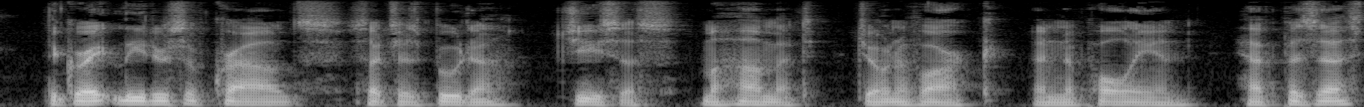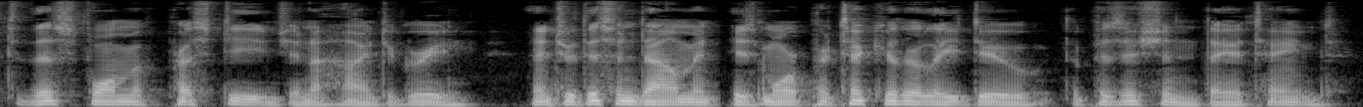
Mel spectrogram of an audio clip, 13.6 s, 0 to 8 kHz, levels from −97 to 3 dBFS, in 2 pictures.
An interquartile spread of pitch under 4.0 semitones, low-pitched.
Yes: average, 2.7 semitones; very low, 75 Hz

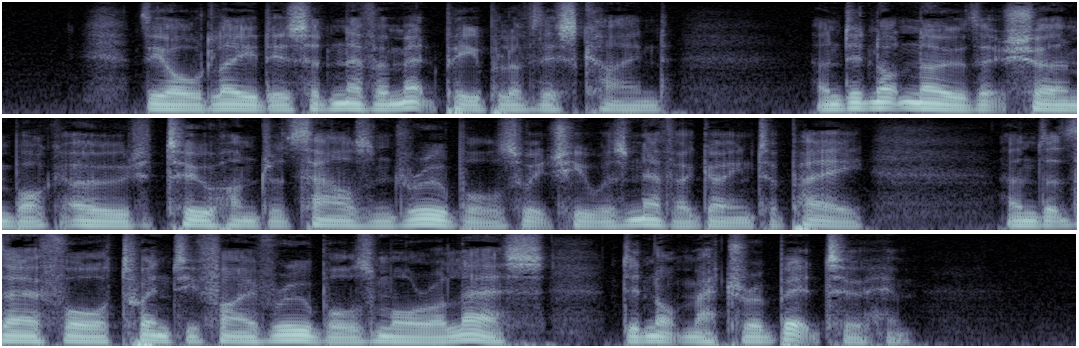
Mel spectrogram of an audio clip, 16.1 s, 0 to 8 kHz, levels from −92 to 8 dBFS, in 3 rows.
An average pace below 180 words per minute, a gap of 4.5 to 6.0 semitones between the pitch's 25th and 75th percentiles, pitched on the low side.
No: average, 155 wpm; average, 3.0 semitones; very low, 80 Hz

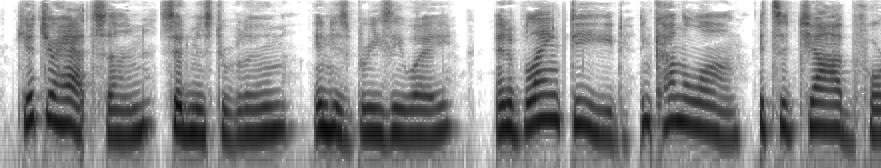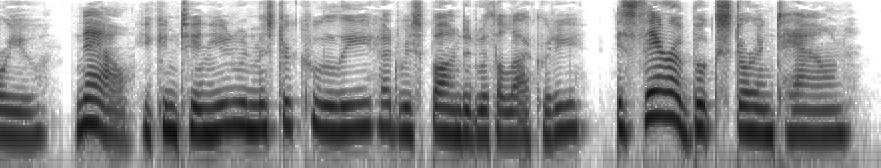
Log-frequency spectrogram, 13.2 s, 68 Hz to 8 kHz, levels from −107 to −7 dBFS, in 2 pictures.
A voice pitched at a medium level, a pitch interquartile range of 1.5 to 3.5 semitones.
No: high, 195 Hz; average, 3.0 semitones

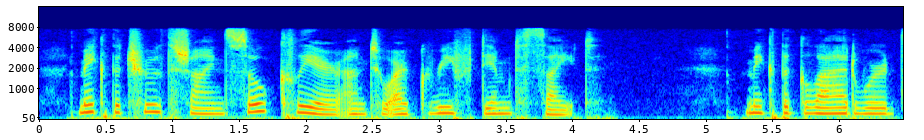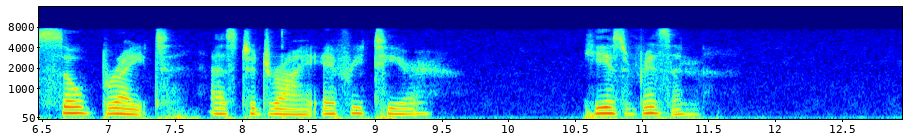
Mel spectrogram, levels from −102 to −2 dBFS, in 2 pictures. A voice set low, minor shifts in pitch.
No: medium, 180 Hz; narrow, 2.3 semitones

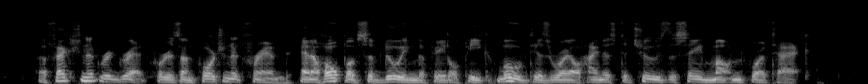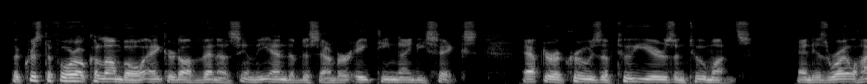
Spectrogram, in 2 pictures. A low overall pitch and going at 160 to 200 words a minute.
Yes: low, 115 Hz; average, 165 wpm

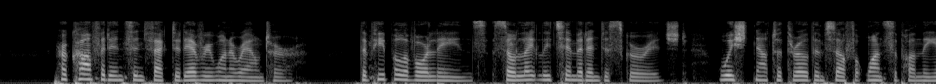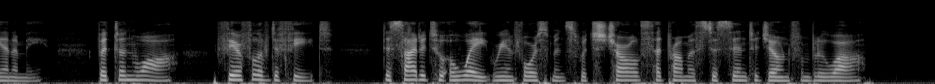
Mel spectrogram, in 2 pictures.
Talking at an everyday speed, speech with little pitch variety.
Yes: average, 145 wpm; narrow, 2.2 semitones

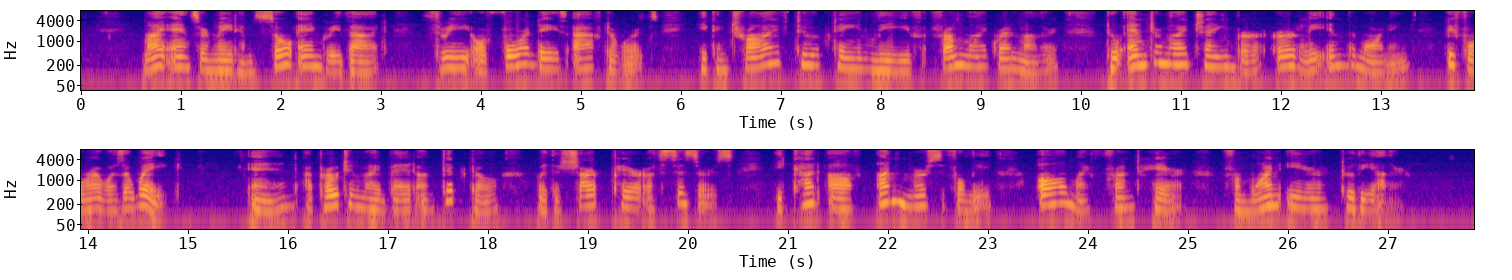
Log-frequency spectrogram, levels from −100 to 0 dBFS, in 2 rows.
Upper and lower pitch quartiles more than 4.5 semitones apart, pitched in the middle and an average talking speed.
No: wide, 5.6 semitones; medium, 155 Hz; slow, 125 wpm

